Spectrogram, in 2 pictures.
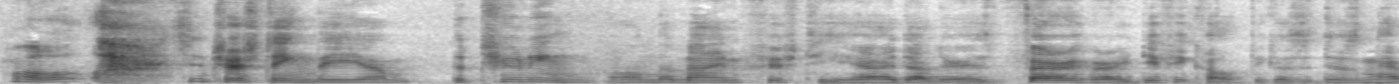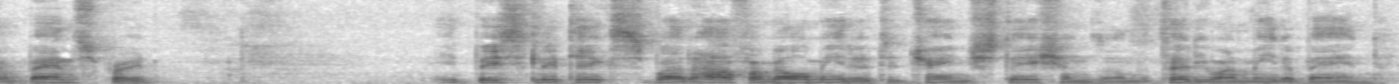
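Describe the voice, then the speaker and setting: A person giving a casual hands-on product demonstration in a measured, explanatory way. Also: medium pitch, fairly even intonation, a little mellow. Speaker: radio reviewer. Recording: clear background noise.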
